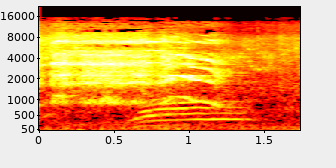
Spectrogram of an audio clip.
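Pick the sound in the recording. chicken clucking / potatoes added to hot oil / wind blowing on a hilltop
chicken clucking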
